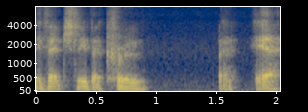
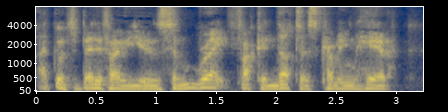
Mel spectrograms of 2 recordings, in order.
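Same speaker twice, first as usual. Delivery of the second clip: put-on broad Glasgow accent, pitched higher; 3 semitones higher than usual. Retelling a drunken Scotsman asking for narcotics: broad Glasgow accent. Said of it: "Broad Glasgow accent".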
